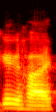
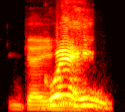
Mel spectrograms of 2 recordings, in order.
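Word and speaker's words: Guéhi: Mark Guhai. You need to stop savaging people's name. How do you pronounce his name? Guehi.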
